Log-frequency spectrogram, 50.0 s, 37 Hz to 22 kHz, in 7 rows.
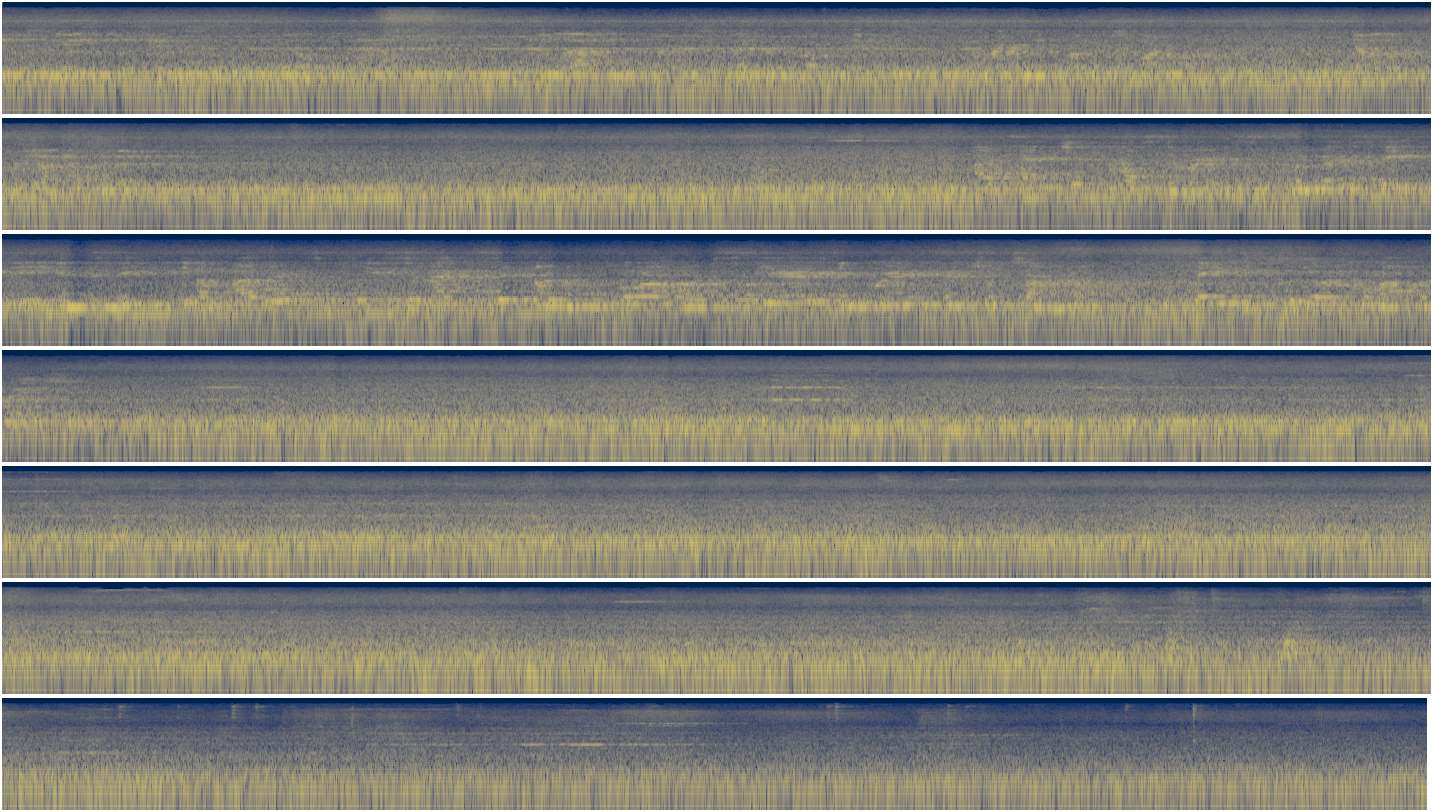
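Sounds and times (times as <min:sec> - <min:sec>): high wheel squeals: 0:28.4 - 0:29.1, 0:44.8 - 0:46.6.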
